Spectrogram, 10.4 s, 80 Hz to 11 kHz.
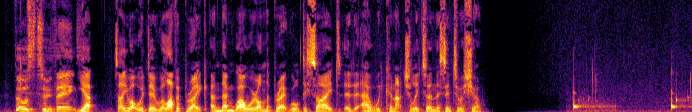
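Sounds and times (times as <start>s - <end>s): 
speech: 0.2s - 7.3s
slow resonant drips of liquid: 8.6s - 9.3s, 10.0s - 10.3s.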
